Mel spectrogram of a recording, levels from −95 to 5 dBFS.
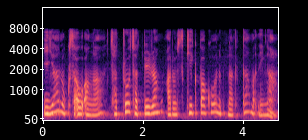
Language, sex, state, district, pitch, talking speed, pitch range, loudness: Garo, female, Meghalaya, West Garo Hills, 225 Hz, 125 wpm, 200-245 Hz, -17 LUFS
